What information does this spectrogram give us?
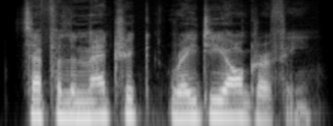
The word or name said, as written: cephalometric radiography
